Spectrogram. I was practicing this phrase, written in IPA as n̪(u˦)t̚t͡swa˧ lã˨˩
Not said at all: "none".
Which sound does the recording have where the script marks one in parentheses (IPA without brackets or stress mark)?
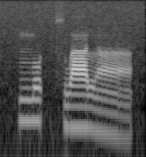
o˦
